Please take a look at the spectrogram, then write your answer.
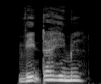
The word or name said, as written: vinterhimmel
